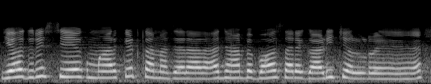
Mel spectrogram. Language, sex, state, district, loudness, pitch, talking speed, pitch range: Hindi, female, Jharkhand, Garhwa, -16 LUFS, 305 Hz, 235 wpm, 270-335 Hz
